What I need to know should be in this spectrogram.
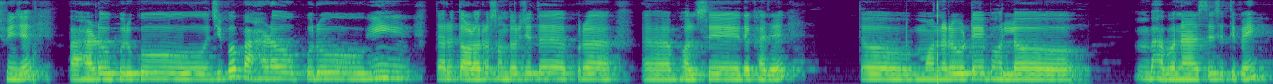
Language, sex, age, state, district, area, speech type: Odia, female, 18-30, Odisha, Puri, urban, spontaneous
